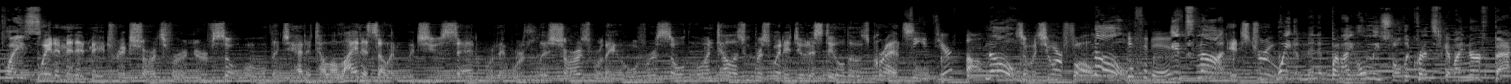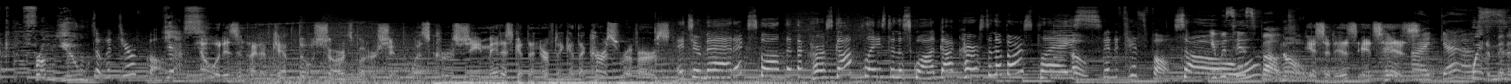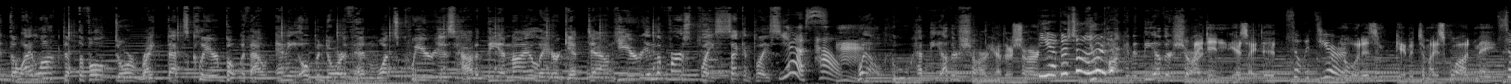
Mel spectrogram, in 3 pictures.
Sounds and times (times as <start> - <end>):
Speech: 0.0 - 23.8, 25.1 - 45.3
Music: 0.0 - 45.3.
